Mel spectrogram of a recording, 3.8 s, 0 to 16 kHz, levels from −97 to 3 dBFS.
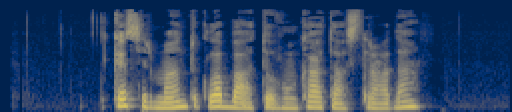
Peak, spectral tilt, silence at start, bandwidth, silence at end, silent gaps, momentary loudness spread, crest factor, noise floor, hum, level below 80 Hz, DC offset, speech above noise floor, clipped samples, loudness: -2 dBFS; -5.5 dB/octave; 0.85 s; 11.5 kHz; 0.7 s; none; 6 LU; 22 dB; -73 dBFS; none; -62 dBFS; under 0.1%; 53 dB; under 0.1%; -21 LUFS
